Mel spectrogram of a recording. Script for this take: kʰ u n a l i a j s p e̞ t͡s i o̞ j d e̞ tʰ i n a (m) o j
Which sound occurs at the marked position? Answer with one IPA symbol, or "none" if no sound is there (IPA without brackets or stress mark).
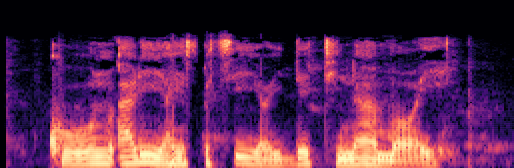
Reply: m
